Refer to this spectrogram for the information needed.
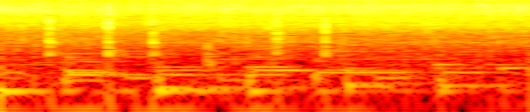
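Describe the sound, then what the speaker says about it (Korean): Chopped steak meat sizzling in a very hot pan, a dense continuous frying hiss close by with several sharp crackling pops spread across it, no voices over the sound. "그래서 뭘 담그면 칙 소리가 날 정도 이 정도가 되면은 이렇게 넣어줍니다"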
